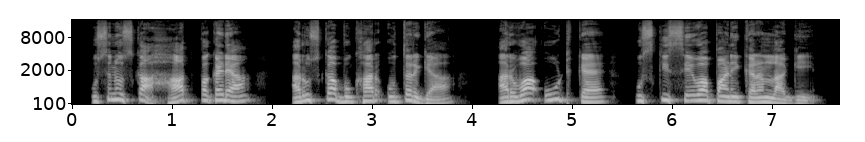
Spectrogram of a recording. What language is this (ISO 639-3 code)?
bgc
